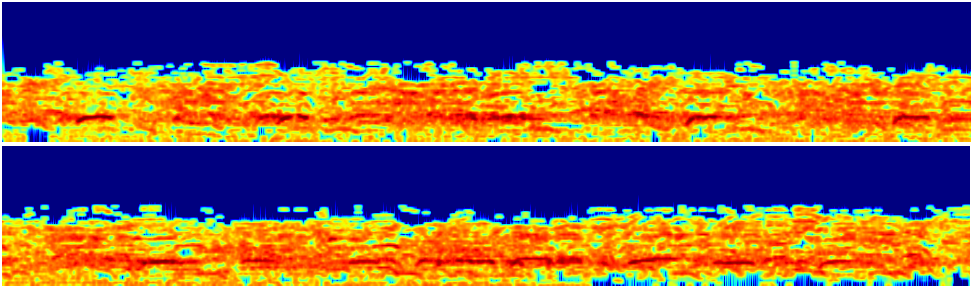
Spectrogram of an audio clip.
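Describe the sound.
Crowds of people, staff and students lining the road in Naypyidaw welcome Aung San Suu Kyi on her return from the ICJ, a continuous dense babble of many voices at a steady level throughout.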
